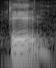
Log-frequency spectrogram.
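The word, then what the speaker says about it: tail: इन सब में ए आई सबके बीच में है और उसका उच्चारण हो रहा है ए। लंबा वाला ए ना कि ऐ।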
